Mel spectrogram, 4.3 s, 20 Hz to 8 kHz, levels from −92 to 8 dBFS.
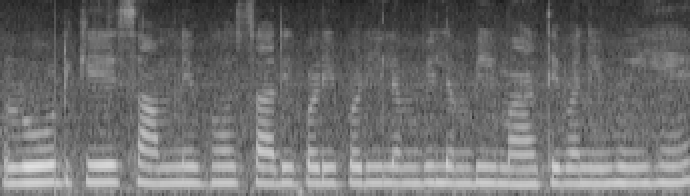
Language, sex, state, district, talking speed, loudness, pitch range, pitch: Hindi, female, Uttar Pradesh, Hamirpur, 155 wpm, -16 LUFS, 235-240 Hz, 240 Hz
